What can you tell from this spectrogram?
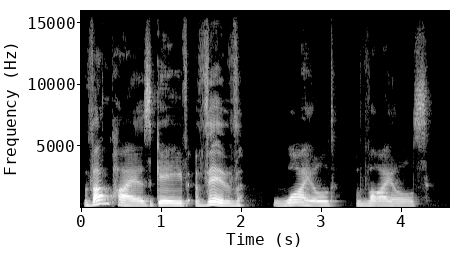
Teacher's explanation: Notice that S is voiced, so that sounds like a zed.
